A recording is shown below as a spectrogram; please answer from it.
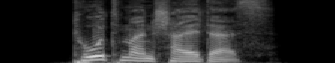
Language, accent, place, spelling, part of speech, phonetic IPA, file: German, Germany, Berlin, Totmannschalters, noun, [ˈtoːtmanˌʃaltɐs], De-Totmannschalters.ogg
- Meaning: genitive singular of Totmannschalter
